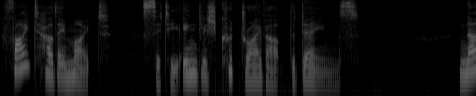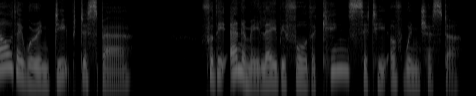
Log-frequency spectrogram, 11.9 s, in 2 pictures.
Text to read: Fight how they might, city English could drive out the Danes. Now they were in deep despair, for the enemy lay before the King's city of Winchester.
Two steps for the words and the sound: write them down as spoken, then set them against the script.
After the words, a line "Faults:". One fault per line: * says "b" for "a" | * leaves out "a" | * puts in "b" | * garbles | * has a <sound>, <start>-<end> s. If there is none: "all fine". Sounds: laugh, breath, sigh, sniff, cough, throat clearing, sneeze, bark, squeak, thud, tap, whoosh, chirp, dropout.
Fight how they might, city English could drive out the Danes. Now they were in deep despair, for the enemy lay before the King's city of Winchester.
Faults:
all fine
